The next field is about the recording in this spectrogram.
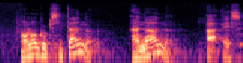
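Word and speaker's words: Ase: langue ocitane un anne a s e se prononce as as comme tout comme les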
